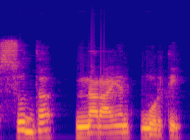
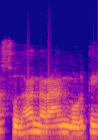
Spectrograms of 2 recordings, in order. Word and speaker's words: सुधा नारायण मूर्ति: चित्रा बनर्जी ने लिखी है uncommon love the early life of शुद्ध नारायण मूर्ति, ठीक है। तो सुधा का यहां सुधा नारायण मूर्ति है, ध्यान रखिएगा, शुद्ध मैंने गलत प्रोनाउंस कर दिया, सुधा नारायण मूर्ति, ठीक है।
